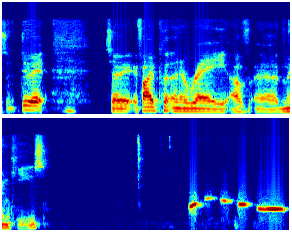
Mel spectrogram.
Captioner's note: whistles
